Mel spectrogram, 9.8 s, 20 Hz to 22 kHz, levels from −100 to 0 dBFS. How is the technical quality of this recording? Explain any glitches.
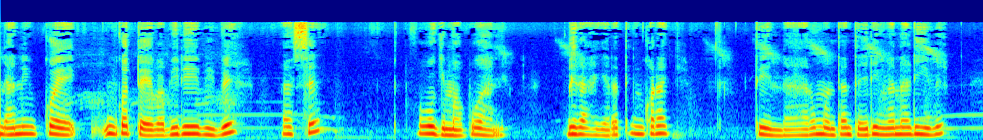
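The speech sounds watery and swirly throughout, with nothing above 11.3 kHz and smeared consonant attacks. This is likely MP3 compression: short of bits, the encoder cut the treble and let weak frequency lines flicker between frames, which fits a low bitrate around 48 kbps.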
